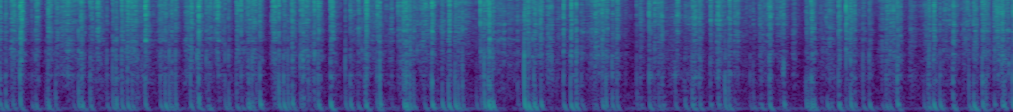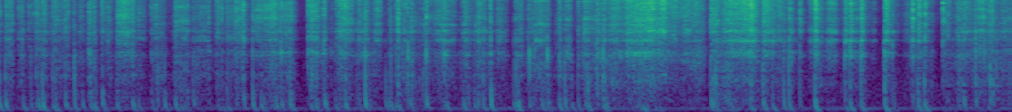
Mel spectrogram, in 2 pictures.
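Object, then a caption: Polystyrene foam cone. Long orange nails scratch and tap the sides of a tall, solid white polystyrene foam cone held upright. The result is a dense, steady stream of dry, crackly scratching and rapid soft taps, with a brighter, squeakier scrape near the end.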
